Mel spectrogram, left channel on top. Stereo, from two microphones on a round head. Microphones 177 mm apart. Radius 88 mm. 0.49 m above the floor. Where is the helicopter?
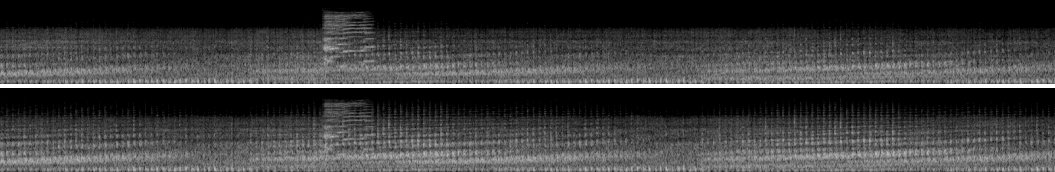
35° right (ahead or behind); by 10.6 s 60° right (ahead or behind).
